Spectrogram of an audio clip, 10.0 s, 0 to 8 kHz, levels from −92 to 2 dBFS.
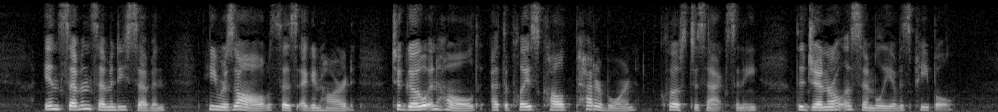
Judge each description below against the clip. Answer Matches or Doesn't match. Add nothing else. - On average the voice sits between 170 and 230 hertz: Matches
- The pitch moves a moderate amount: Matches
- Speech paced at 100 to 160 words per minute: Matches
